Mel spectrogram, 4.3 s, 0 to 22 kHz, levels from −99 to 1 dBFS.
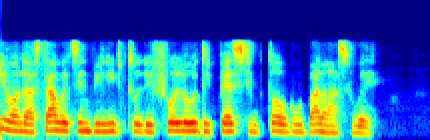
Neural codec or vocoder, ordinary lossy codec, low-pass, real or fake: codec, 16 kHz in and 24 kHz out, 0.8 kbps, FocalCodec, streaming, 65536 codes; none; 7.2 kHz; fake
